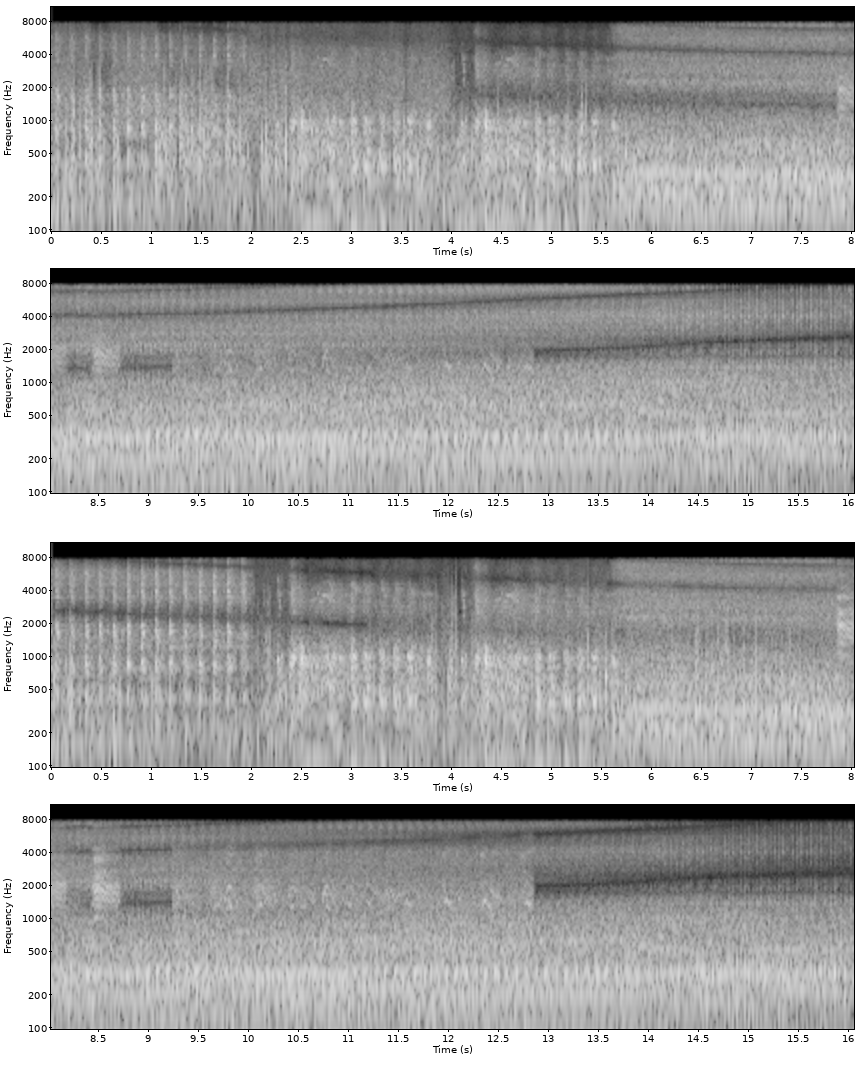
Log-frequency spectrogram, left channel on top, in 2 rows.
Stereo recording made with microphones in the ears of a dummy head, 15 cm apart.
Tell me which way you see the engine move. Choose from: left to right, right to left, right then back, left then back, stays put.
right to left.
